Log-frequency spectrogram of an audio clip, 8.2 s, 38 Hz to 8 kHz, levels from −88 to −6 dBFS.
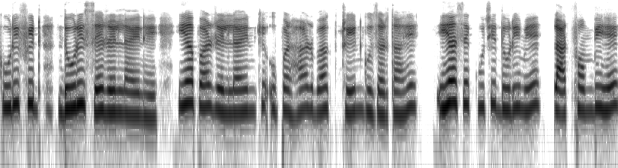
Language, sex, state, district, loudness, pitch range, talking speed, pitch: Hindi, female, Bihar, Vaishali, -19 LUFS, 225-270 Hz, 190 wpm, 245 Hz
